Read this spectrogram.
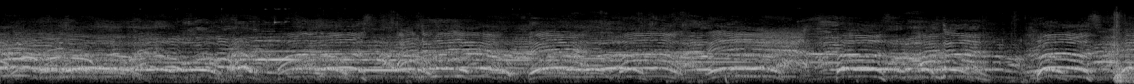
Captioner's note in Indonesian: sorak sorai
